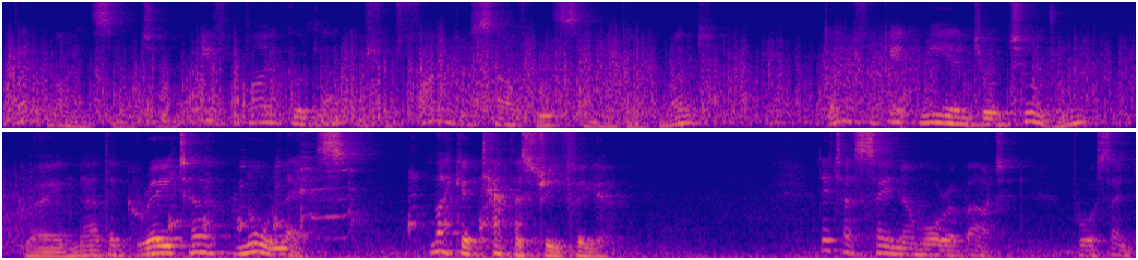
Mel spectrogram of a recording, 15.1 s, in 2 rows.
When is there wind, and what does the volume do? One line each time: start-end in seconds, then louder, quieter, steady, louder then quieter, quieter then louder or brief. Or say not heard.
0.0-15.0 quieter.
